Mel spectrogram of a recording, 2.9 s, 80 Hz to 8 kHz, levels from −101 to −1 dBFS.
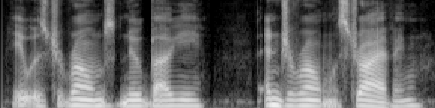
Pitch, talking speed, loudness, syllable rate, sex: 155 Hz, 185 wpm, -18 LUFS, 6.4 syllables/s, female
